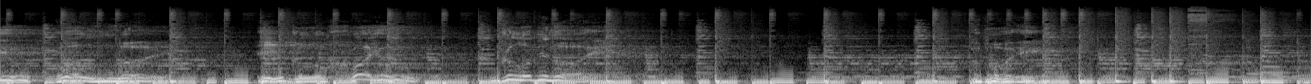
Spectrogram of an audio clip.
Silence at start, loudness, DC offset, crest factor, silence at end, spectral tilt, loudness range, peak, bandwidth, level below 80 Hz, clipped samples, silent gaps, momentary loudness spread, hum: 0 s; -16 LUFS; under 0.1%; 14 dB; 0 s; -7.5 dB/octave; 4 LU; -2 dBFS; 14.5 kHz; -22 dBFS; under 0.1%; none; 7 LU; none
